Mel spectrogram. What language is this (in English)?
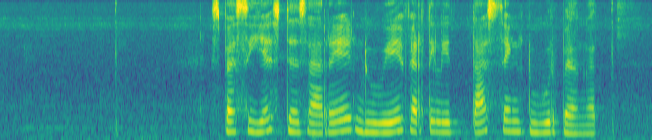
Javanese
